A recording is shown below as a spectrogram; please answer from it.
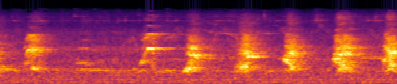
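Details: Dachshund showing road rage: a run of six loud, high yapping barks spaced roughly half a second apart, with a faint whine between them.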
